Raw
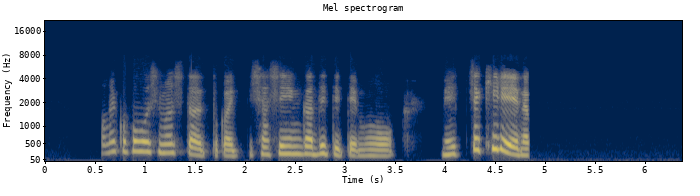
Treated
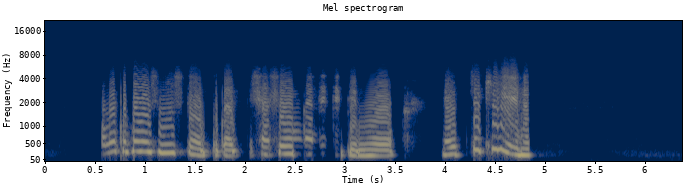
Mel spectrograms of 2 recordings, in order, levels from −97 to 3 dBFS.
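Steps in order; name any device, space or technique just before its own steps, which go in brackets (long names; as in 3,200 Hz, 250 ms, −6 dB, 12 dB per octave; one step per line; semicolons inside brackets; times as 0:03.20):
0:02.47–0:02.96: Butterworth high-pass 720 Hz 48 dB per octave
vibe pedal into a guitar amplifier (phaser with staggered stages 0.6 Hz; tube saturation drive 35 dB, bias 0.35; loudspeaker in its box 110–3,700 Hz, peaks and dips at 180 Hz +9 dB, 270 Hz +5 dB, 1,900 Hz +4 dB)
level −1 dB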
